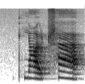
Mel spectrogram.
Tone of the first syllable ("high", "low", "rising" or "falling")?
low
